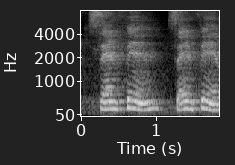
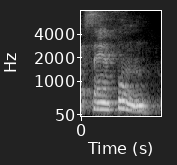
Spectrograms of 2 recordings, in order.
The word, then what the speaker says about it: Zhang Sanfeng: by a monk named Zhang, Z-H-A-N-G, Sanfeng, like feng shui, Sanfeng, S-A-N-F-E-N-G, if I'm pronouncing that right, who has been banished to this mountain for causing violence and doing wrong.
